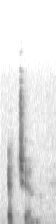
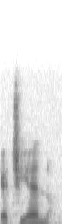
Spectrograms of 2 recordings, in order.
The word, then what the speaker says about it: Etienne: bring up is Travis ETN. And it's actually pronounced etchen. He said it the other day. And uh I think it's even like etchen because I think it's French and he's from Louisiana.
